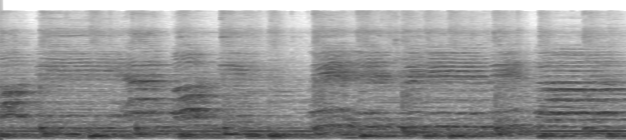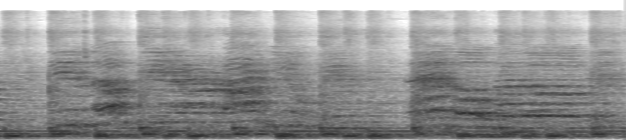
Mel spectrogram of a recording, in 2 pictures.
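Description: A children's choir singing a hymn together, with steady low notes held underneath the voices.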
